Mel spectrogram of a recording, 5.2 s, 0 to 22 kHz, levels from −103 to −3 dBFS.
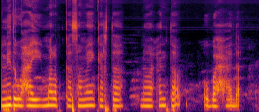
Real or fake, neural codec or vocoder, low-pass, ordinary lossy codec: real; none; none; none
